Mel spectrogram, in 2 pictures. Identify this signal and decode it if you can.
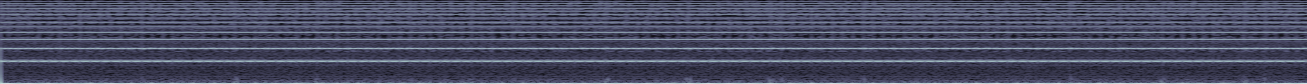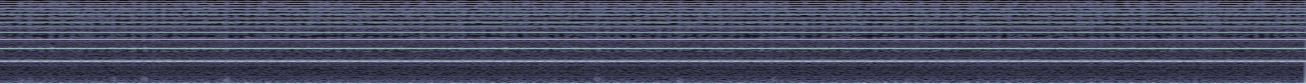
There is no code.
